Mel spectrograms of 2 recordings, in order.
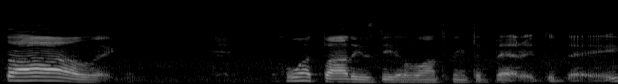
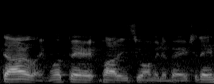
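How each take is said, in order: First: It is spoken in a feminine German accent. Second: It is spoken plainly without a German accent. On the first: The line carries menace and character. The speaker calls it right. "it's this German Fraulein accent" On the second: The line falls flat without character. The speaker calls it wrong. "can't just, like, have somebody say something like that"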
